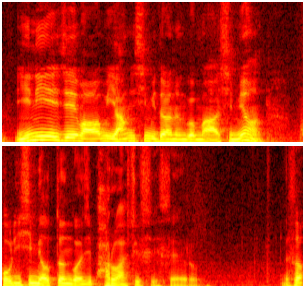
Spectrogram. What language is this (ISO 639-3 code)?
kor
